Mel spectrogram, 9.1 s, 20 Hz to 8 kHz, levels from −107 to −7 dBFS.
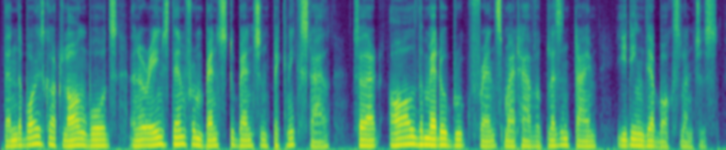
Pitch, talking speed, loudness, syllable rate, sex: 115 Hz, 210 wpm, -17 LUFS, 4.9 syllables/s, male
